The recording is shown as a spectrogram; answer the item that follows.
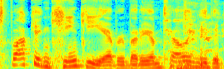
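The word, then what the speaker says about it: quinqui: Kinqui? – No, I think you're spelling that, it's Kinky. – Kinky? – Kinky. – Kinky. I was saying Kinke, but then I saw a corrected pronunciation of Kinkies. – Okay, well, it's Q-U-I-N-Q-U-I, and it's Spanish, so what's the right way to say it? – Kinky.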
